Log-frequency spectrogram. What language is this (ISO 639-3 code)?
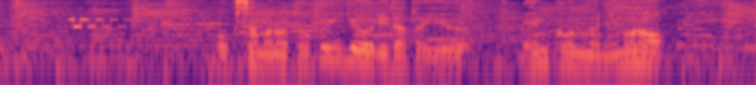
jpn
